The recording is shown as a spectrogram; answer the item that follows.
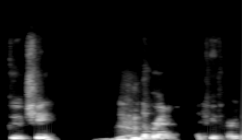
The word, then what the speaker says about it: g.ucy: Is it pronounced Gucci? g.ucy, the Gucci.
